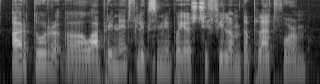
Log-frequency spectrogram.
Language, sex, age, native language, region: Slovenian, female, 18-29, Slovenian, Primorsko-notranjska region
